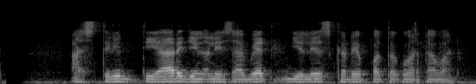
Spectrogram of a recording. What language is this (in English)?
Sundanese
